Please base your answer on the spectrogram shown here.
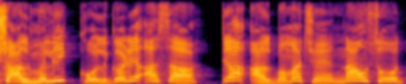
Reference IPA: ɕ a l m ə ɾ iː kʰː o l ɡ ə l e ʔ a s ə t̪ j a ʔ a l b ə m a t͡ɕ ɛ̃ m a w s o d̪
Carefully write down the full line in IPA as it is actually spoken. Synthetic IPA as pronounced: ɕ a l m ə l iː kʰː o l ɡ ə ɽ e ʔ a s a t̪ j a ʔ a l b ə m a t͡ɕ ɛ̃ n a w s o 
